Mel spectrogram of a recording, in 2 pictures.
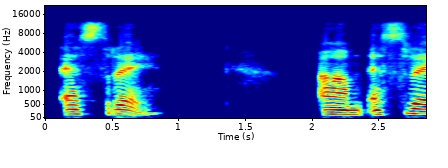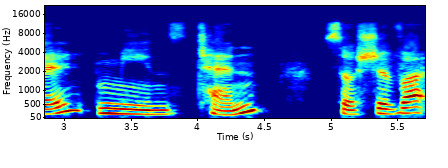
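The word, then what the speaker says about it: עשרה: So we know that the accent is on the last syllable. So this is esre.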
